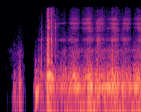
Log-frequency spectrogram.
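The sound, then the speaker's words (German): A thread is sawed back and forth along a microphone, giving a steady scratchy rasp with repeated strokes. Two soft taps come first, then a brief pause before the rubbing begins. “Ja gut, wenn du da am Mikrofon lang säbelst, dann hört man das.”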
